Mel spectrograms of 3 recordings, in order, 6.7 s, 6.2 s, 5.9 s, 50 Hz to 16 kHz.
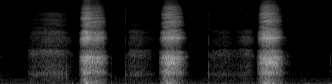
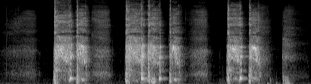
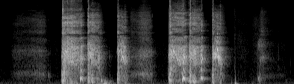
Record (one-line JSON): {"exhalation_length": "6.7 s", "exhalation_amplitude": 3905, "exhalation_signal_mean_std_ratio": 0.37, "three_cough_length": "6.2 s", "three_cough_amplitude": 11059, "three_cough_signal_mean_std_ratio": 0.5, "cough_length": "5.9 s", "cough_amplitude": 9519, "cough_signal_mean_std_ratio": 0.48, "survey_phase": "alpha (2021-03-01 to 2021-08-12)", "age": "18-44", "gender": "Male", "wearing_mask": "No", "symptom_cough_any": true, "symptom_new_continuous_cough": true, "symptom_shortness_of_breath": true, "symptom_fatigue": true, "symptom_headache": true, "symptom_change_to_sense_of_smell_or_taste": true, "symptom_loss_of_taste": true, "symptom_onset": "3 days", "smoker_status": "Never smoked", "respiratory_condition_asthma": true, "respiratory_condition_other": false, "recruitment_source": "Test and Trace", "submission_delay": "2 days", "covid_test_result": "Positive", "covid_test_method": "RT-qPCR"}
